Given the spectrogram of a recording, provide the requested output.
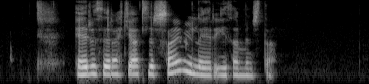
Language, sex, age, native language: Icelandic, female, 30-39, Icelandic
